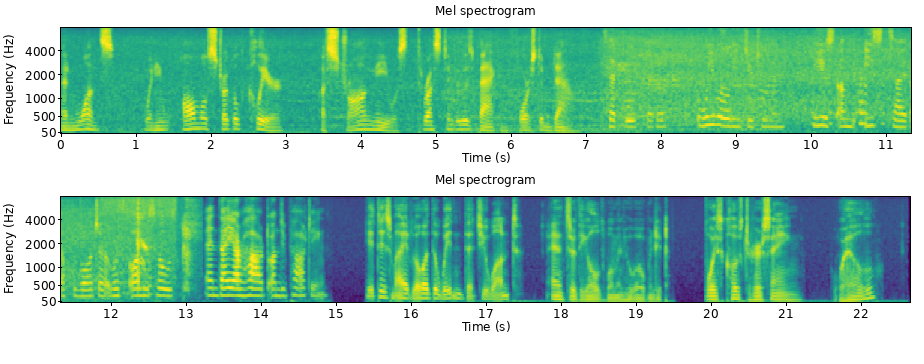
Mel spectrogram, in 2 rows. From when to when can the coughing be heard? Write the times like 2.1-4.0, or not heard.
12.3-13.2.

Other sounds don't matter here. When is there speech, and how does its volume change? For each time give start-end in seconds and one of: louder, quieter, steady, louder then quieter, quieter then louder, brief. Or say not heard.
0.0-22.6 steady.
